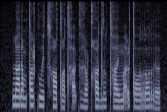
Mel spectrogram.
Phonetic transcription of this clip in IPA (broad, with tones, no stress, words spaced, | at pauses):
ɳa˦ɾɪ˧m tˤo˦ɭku˧ɪ̯t͡sʰo˧ tˤɐ˨tʰa̰˦kɦə˧ɭ qʰy˧du˧ltʰa˧ɪ̯ ma̰˦ɭtɔ˧rɔ˦rə˨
